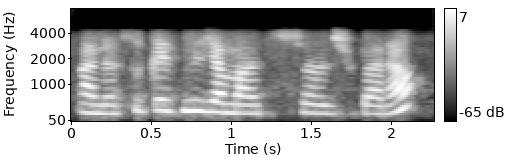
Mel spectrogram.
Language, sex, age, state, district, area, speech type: Kashmiri, female, 30-45, Jammu and Kashmir, Srinagar, urban, conversation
